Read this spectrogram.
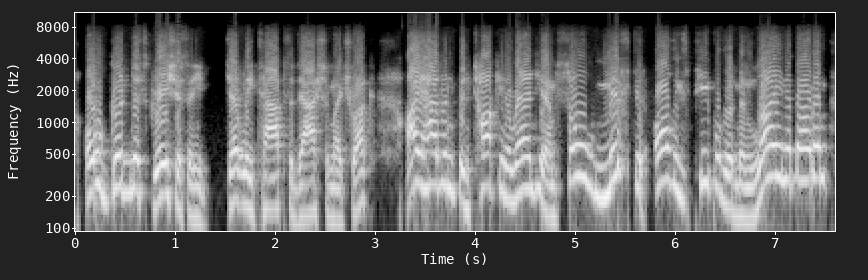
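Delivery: a polite man's huff, imitated up high; John getting angry. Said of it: "this is John getting angry".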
